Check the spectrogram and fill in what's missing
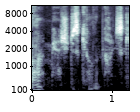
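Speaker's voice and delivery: muttering under breath. Voicing Dren reacting to a kill: whispering to herself. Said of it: "Dren whispering to herself".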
